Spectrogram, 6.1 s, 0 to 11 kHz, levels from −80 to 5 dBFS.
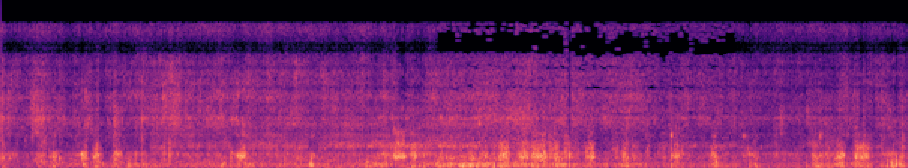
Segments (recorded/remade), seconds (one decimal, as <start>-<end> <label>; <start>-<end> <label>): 0.0-2.9 remade; 2.9-4.9 recorded; 4.9-6.1 remade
